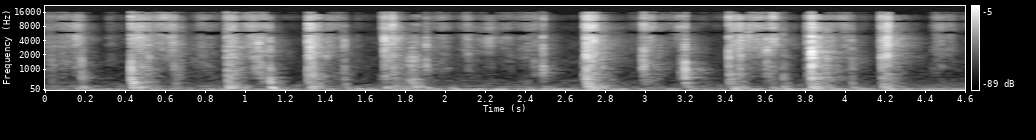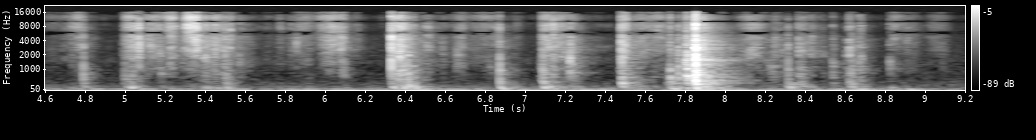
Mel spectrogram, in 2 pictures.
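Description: A deck of tarot cards being shuffled by hand: a run of irregular soft clicks and flicks of card on card, with a louder swish of cards about three-quarters of the way through.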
